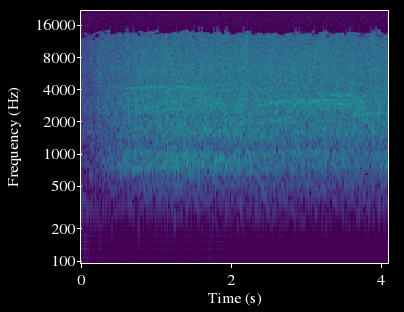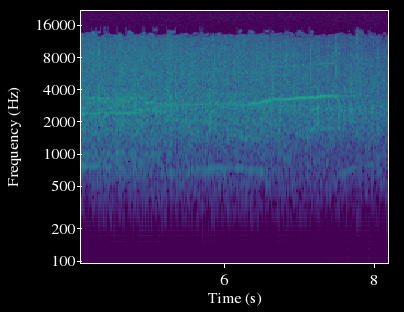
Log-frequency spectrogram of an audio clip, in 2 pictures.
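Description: A large audience at a sermon applauds, a dense, even wash of clapping that swells within the first second and holds steady for several seconds, with faint voices rising through it.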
